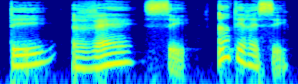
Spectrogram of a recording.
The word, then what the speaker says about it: intéressé: And the second thing you should remember is, as we've got double S, so double consonants, so identical consonants, after this E, the sound that you should pronounce for this E is really open, so it's E, un, intéressé, intéressé.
